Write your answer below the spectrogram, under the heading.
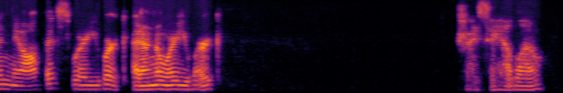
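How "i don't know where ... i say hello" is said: usual speaking voice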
